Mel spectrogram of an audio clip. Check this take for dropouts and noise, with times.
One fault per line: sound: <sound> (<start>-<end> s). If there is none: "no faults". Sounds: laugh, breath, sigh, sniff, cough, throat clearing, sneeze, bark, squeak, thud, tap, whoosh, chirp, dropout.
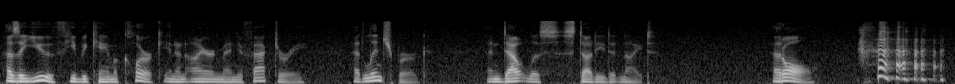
sound: laugh (8.6-9.5 s)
